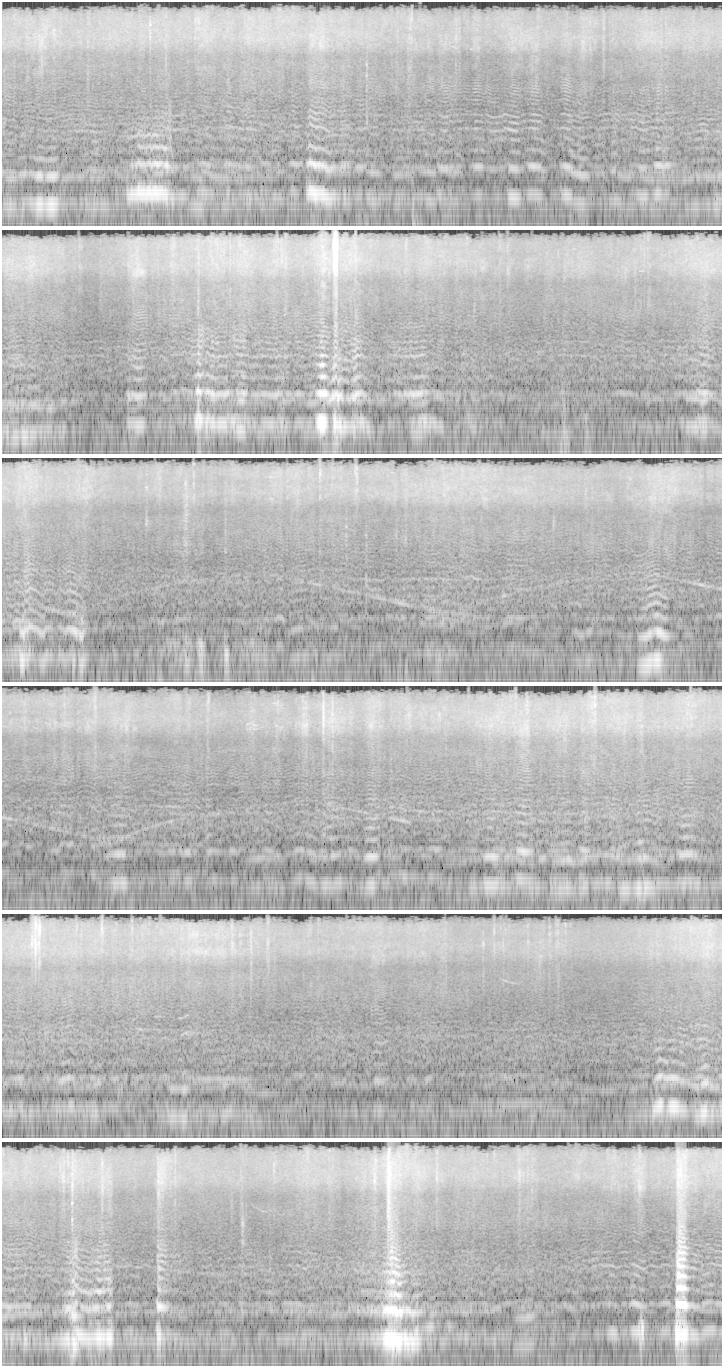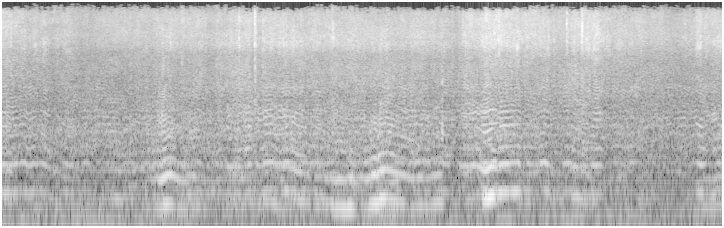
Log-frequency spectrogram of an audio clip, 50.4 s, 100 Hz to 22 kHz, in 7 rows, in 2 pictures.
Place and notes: {"title": "Na Křivce, Praha, Czechia - Včely v Michli", "date": "2022-05-19 14:01:00", "description": "Včely na svažité zahradě na Plynárnou", "latitude": "50.06", "longitude": "14.47", "altitude": "241", "timezone": "Europe/Prague"}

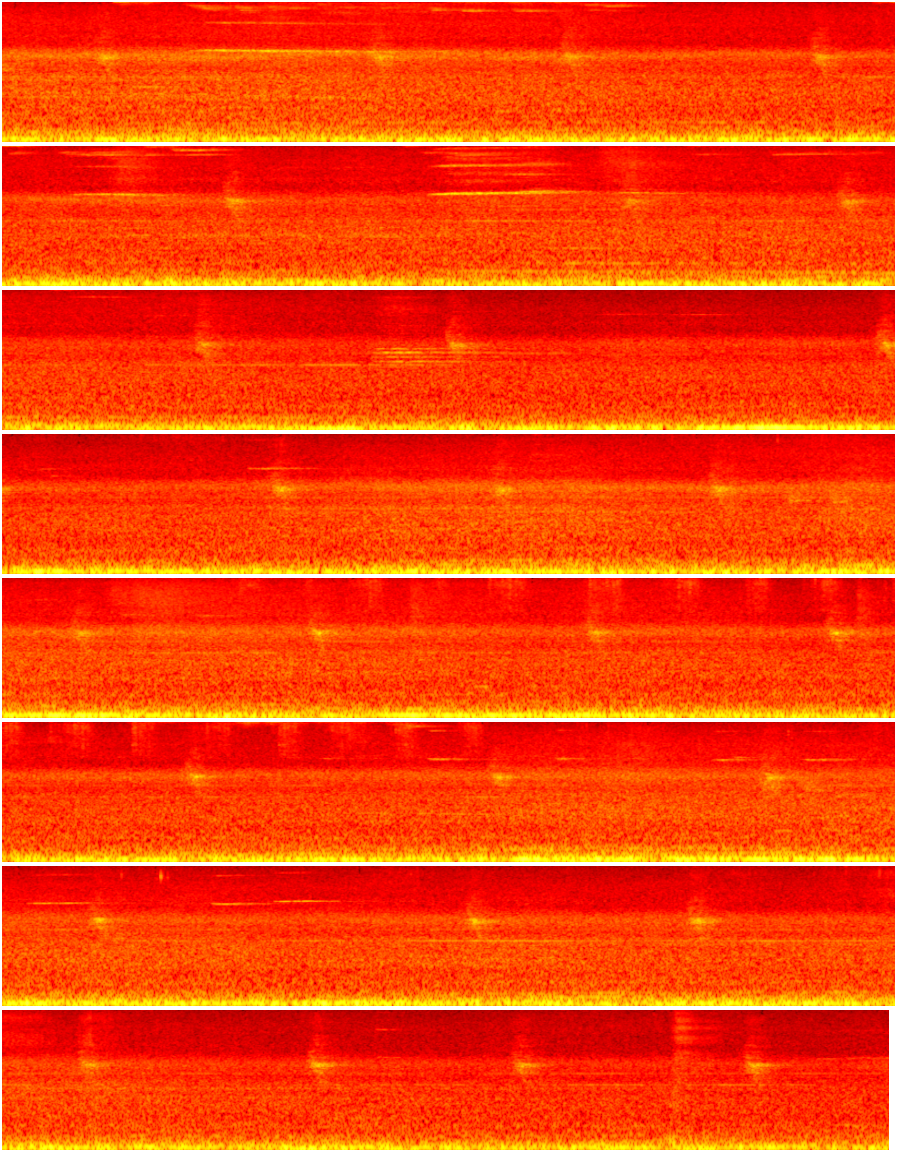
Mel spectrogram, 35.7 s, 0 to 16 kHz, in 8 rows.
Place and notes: {"title": "附中公園, Taipei City - in the Park", "date": "2015-06-27 18:10:00", "description": "Bird calls, Traffic noise, Very hot weather", "latitude": "25.04", "longitude": "121.54", "altitude": "12", "timezone": "Asia/Taipei"}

